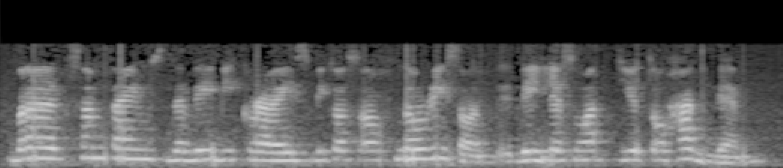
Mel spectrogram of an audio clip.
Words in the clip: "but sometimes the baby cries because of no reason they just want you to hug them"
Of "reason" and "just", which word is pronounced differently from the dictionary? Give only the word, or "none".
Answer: reason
